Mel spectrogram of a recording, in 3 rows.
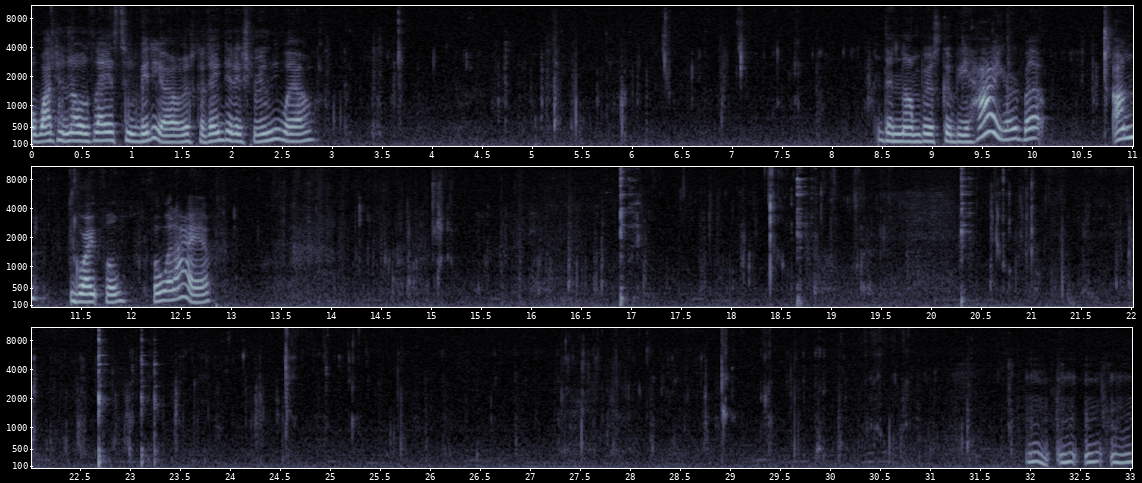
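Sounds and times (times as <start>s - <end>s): person chewing food: 2.8s - 8.5s, 10.2s - 10.8s, 12.9s - 33.0s.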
